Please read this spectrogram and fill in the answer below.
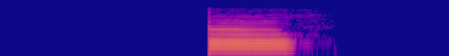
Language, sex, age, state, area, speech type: Manipuri, female, 30-45, Manipur, urban, conversation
